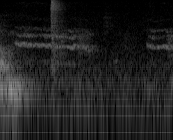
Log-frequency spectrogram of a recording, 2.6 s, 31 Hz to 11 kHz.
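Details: Cavalier King Charles Spaniel puppies only days old, from litters born in mid and late September 2022, cry on a livestream: a drawn-out tonal wail, a sharp click, then a second shorter cry over a quiet indoor background.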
